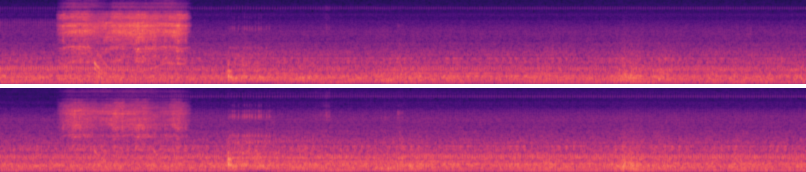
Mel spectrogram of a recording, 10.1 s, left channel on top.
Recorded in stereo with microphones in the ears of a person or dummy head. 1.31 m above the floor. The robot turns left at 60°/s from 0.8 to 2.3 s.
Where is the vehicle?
70° left; by 10.1 s 20° right.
